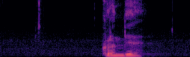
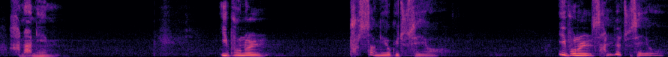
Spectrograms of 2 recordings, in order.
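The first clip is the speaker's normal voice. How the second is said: hushed prayer; 4 dB quieter than usual. Retold or imitated. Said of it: "손을 잡고 기도를 해주는 거예요".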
